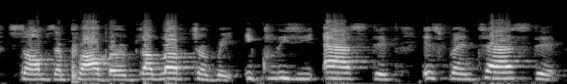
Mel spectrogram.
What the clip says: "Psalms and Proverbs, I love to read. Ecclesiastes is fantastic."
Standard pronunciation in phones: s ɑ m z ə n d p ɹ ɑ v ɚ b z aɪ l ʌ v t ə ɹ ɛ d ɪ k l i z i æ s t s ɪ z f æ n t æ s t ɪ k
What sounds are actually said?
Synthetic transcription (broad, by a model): s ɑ m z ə n p ɹ ɑ v ɚ b z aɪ l ʌ v t ə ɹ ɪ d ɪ k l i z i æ s t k ɪ z f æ n t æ s t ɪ k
